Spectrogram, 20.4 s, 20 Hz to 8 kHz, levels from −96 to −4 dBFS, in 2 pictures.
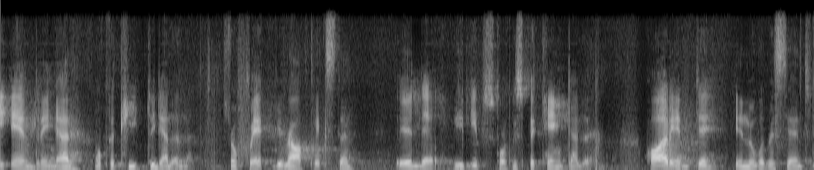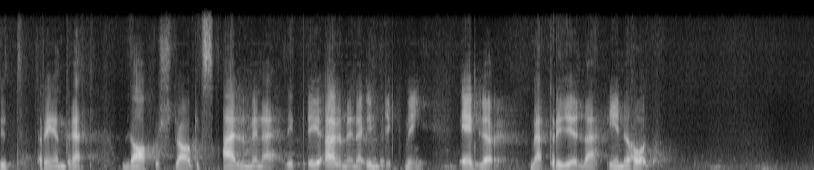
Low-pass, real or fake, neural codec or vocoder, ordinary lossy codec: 7.2 kHz; fake; codec, 16 kHz, 1 kbps, X-Codec, HuBERT features, trained on general audio; none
